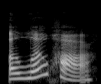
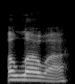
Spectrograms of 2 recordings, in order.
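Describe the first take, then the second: First: It is said like the Hawaiian greeting. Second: It is said the local way, unlike the greeting. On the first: The speaker is an outsider to the town. The speaker calls it wrong. "like Hawaii" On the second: The speaker is a local. The speaker calls it right.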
